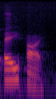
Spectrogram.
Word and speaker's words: Ai: We go to this little city named Ai. You know how I know it's called that? Because it's spelled A-I, Ai.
